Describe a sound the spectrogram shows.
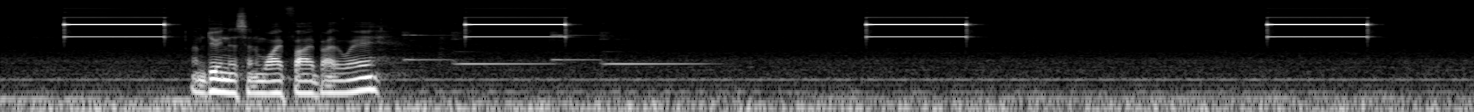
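An electronic device gives a long, steady beep every few seconds.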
